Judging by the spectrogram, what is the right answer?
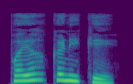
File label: "ಪಯಃಕಣಿಕೆ", Kannada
